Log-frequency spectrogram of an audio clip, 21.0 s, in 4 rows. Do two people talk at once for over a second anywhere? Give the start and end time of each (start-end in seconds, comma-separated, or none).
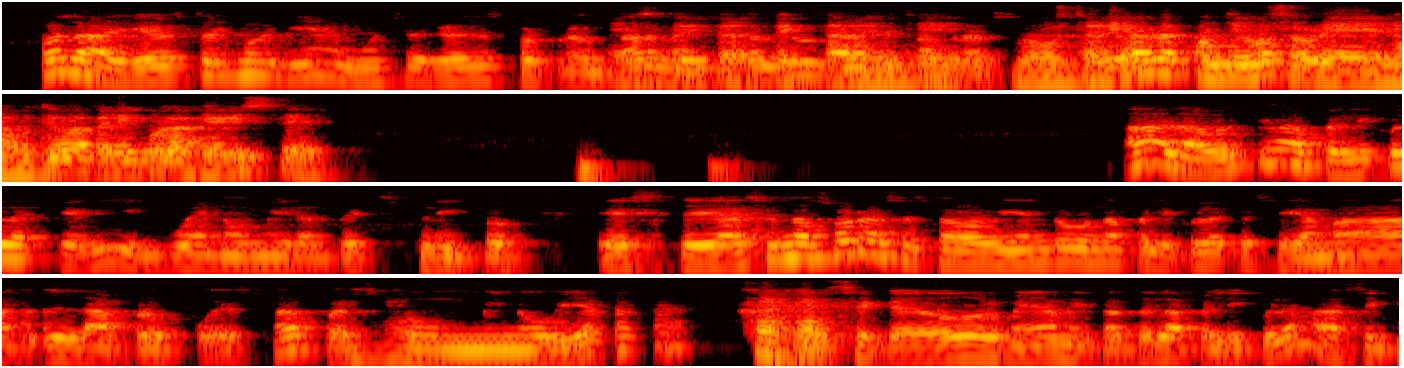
2.3-3.6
